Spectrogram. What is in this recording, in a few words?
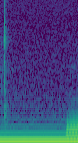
"nii", East Cree syllabics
